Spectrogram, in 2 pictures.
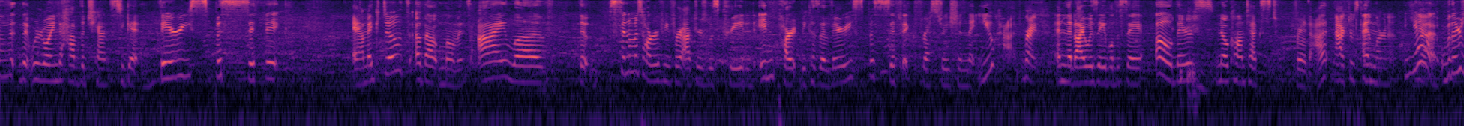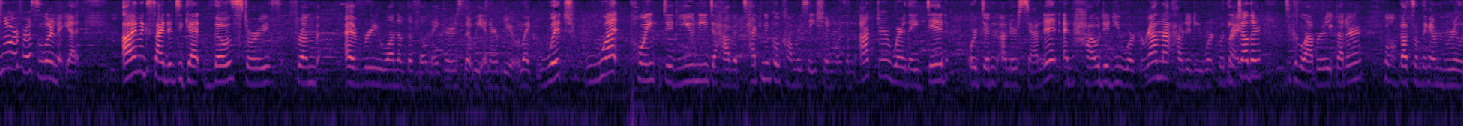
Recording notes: We are live, on-location at the TCL Chinese Theatre for the 19th annual Oscar Qualifying HollyShorts Film Festival. We are live, on-location at the TCL Chinese Theatre for the 19th annual Oscar Qualifying HollyShorts Film Festival , as the official podcast partner.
